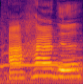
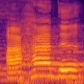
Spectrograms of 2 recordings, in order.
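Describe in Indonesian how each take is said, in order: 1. Huruf d terakhir berakhir dengan pantulan. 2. Huruf d terakhir berakhir dengan pantulan.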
